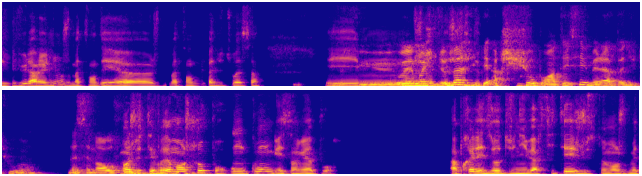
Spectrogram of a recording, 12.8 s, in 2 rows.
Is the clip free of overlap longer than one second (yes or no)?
no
